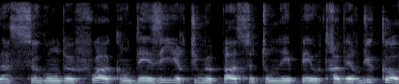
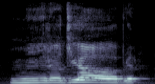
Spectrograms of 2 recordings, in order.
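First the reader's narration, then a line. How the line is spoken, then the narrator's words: Furious exclamation. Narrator (French): s'écria le baron hors de lui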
